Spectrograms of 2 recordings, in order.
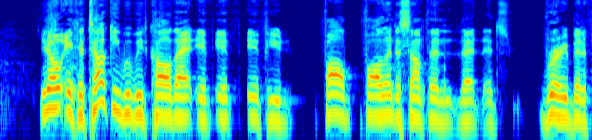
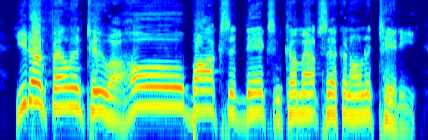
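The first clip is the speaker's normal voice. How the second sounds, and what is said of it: Exaggerated Kentucky accent. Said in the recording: “I'm going to do a better Kentucky accent, even though I'm from Kentucky. I'll Kentucky it up a little bit.”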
